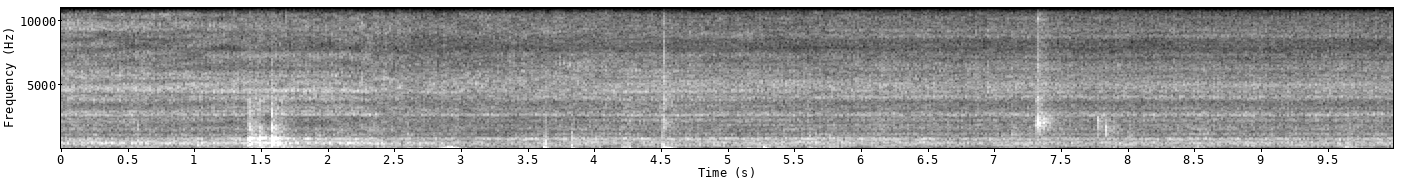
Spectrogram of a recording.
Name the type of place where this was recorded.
restroom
